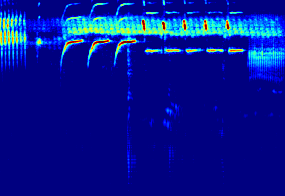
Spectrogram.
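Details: Singing male canary urging a female to mate and build a nest. A short buzzy roll is followed by three rising swept whistles, then a row of sharp repeated clicks over a steady high tone.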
